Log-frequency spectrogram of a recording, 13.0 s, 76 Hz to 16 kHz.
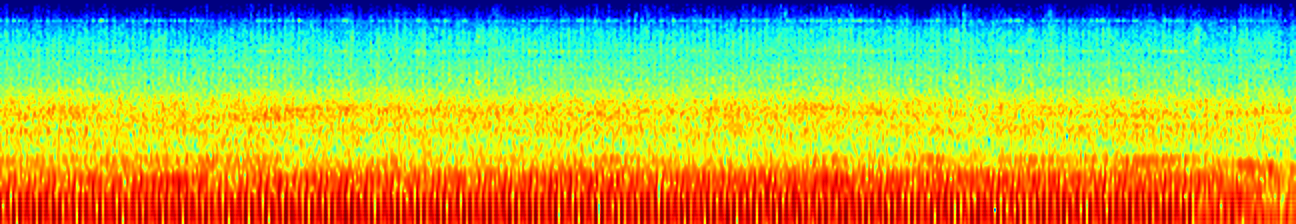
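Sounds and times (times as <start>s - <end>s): tractor engine running: 0.0s - 12.9s.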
